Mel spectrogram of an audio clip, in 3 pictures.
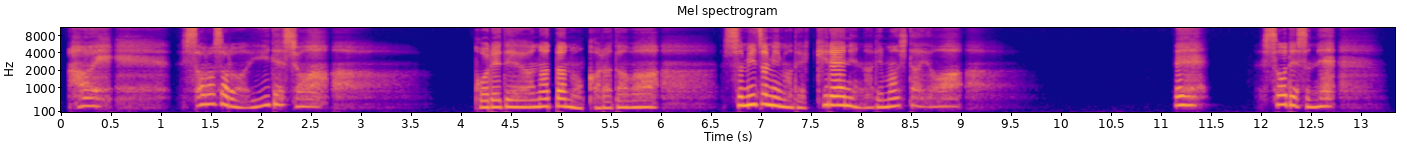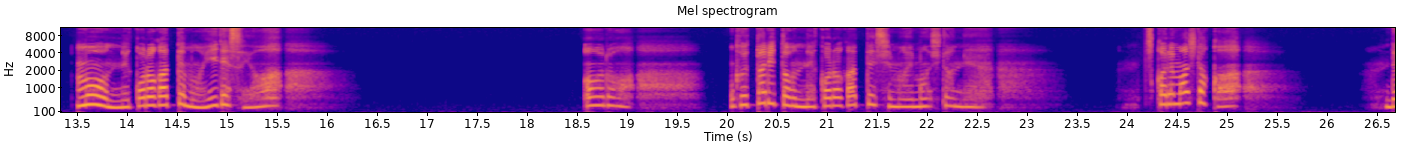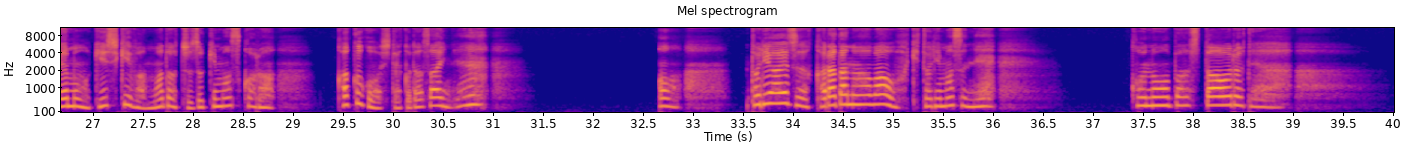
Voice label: SE無し 性奉仕スタート まずは耳舐めでねっとり快楽責め, ASMR

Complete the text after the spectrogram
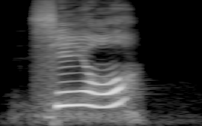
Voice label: シーユー, kawaii voice; ASMR; 挨拶; 1200 kawaii voice!!

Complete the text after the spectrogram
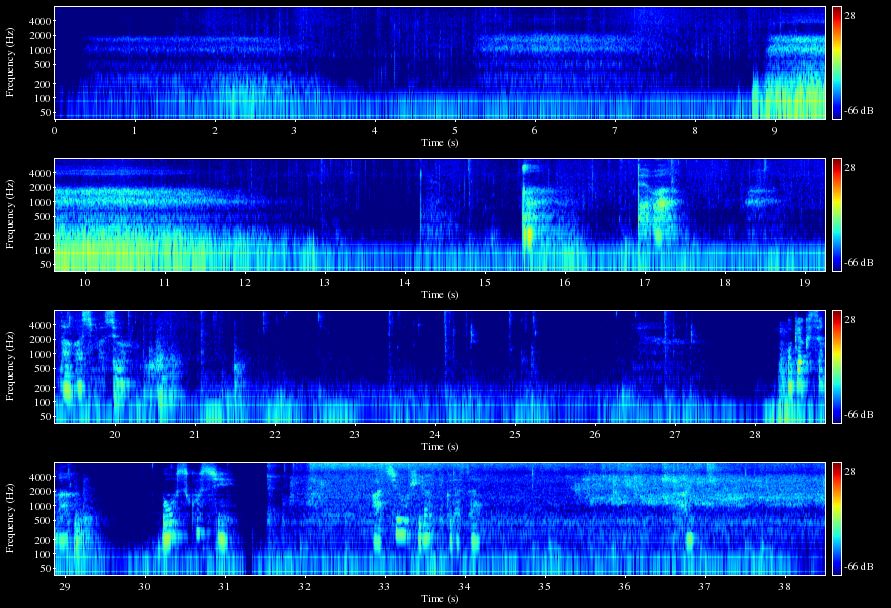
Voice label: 睾丸マッサージ, ASMR

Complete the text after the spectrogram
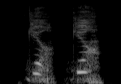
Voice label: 「ぎゅっ」, kawaii voice; 1200 kawaii voice!!; 色々なワンショット

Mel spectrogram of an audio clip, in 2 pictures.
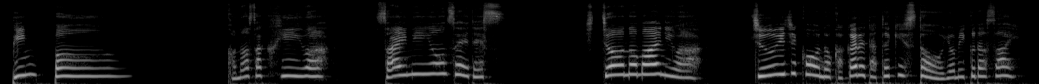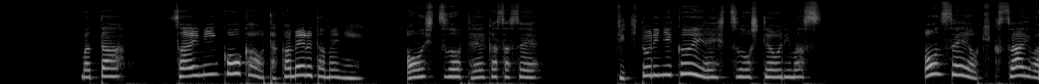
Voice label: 共通アナウンス; ASMR

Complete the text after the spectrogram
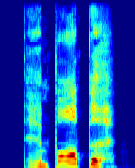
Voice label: "テンポアップ", kawaii voice; 音ゲー

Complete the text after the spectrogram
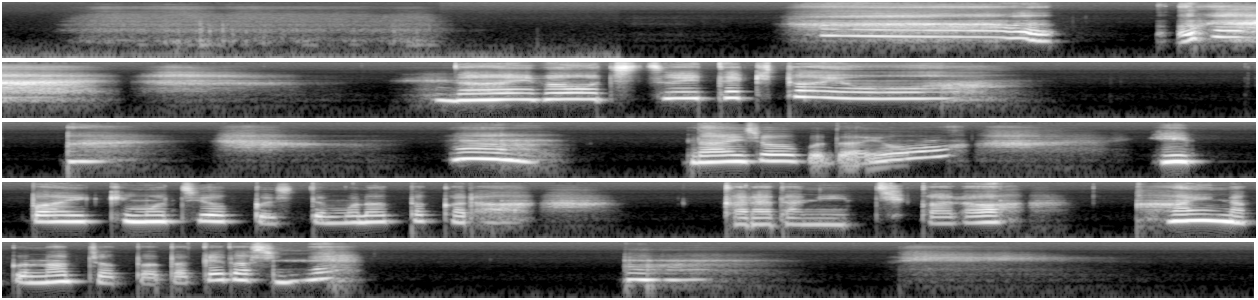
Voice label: ピロートーク; SEあり; ASMR

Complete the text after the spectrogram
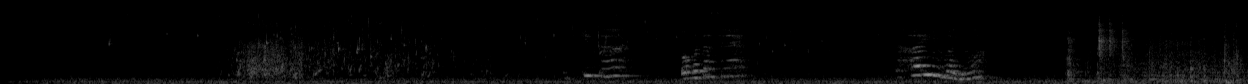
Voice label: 炭酸シャンプーなんてどうかしら, ASMR

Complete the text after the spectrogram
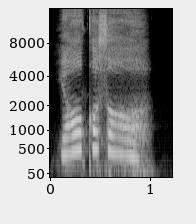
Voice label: "ようこそ", kawaii voice; ASMR; 色々なワンショット

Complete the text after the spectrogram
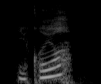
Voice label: いくよ, kawaii voice; ASMR; 色々なワンショット

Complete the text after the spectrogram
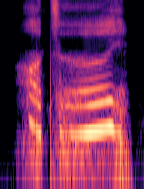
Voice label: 「あつーい」, kawaii voice; 1200 kawaii voice!!; 色々なワンショット

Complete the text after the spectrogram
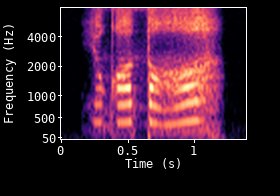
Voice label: よかったー, kawaii voice; ASMR; 色々なワンショット; 1200 kawaii voice!!

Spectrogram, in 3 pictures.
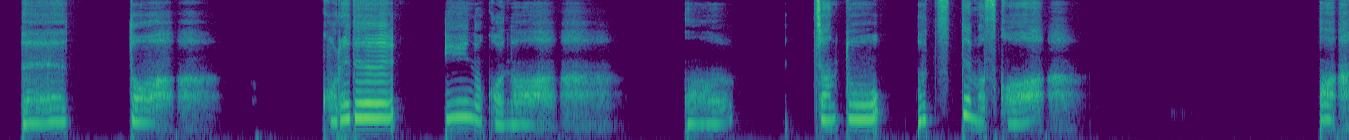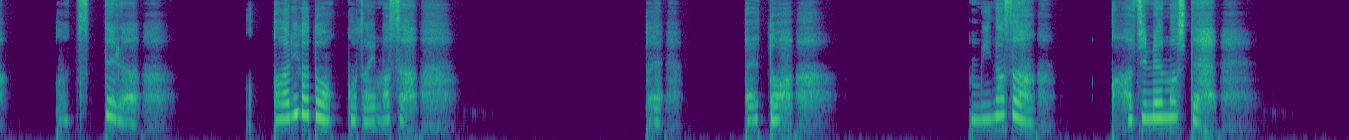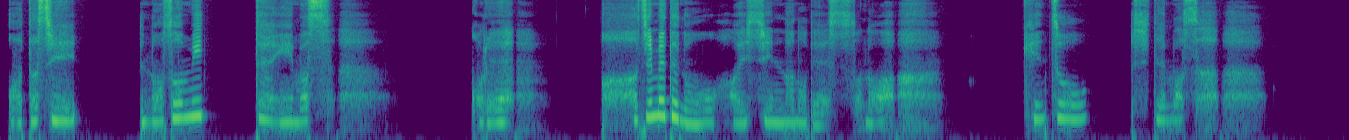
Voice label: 自己紹介 効果音なし, ASMR

